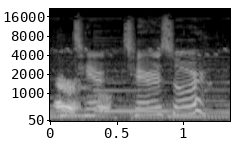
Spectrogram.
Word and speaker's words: Pterosaur: Pterosaur? The P is silent.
